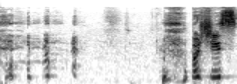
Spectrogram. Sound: laughing

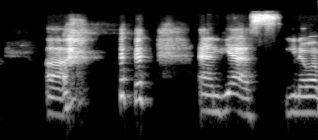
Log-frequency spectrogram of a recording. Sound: chuckles

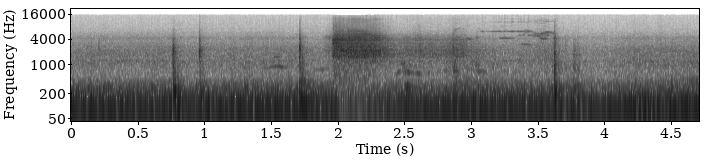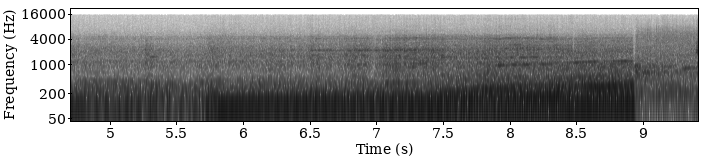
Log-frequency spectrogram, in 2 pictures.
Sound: school bus door closes and departs

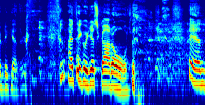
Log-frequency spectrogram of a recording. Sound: audience laughing

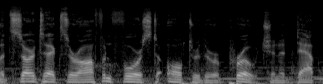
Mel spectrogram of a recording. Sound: voiceover

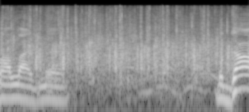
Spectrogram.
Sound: applause

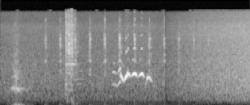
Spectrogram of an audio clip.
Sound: loon call

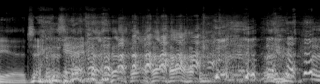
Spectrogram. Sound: laughs

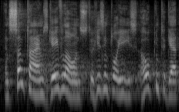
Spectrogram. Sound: none

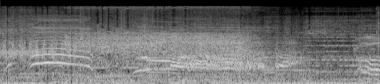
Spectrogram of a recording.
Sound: more defiant laughter; screams

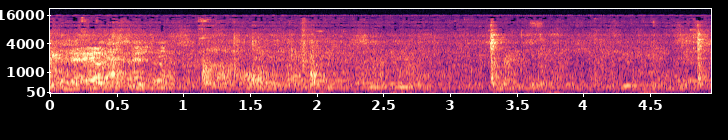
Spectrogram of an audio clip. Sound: people chattering

